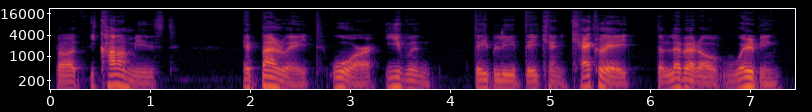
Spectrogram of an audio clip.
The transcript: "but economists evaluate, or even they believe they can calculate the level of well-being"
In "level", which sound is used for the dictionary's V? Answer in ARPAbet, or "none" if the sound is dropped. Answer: B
